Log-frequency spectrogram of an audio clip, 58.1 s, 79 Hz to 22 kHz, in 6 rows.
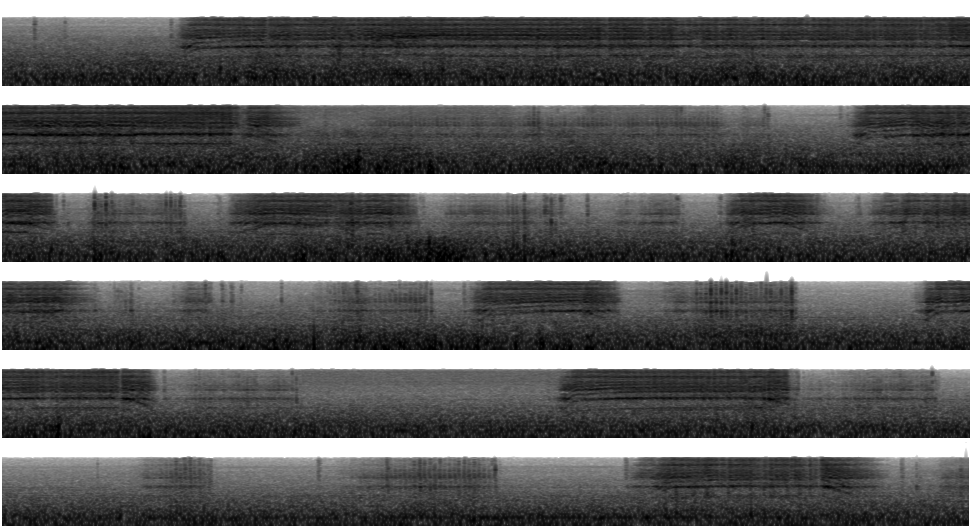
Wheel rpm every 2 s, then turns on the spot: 10, 140, 160, 160, 160, 160, 50, 30, 20, 90, 30, 80, 20, 40, 80, 10, 20, 70, 20, 100, 40, 0, 110, 50, 10, 10, 20, 70, 70.
14-18 24-26 36-38 40-42 46-48 50-54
